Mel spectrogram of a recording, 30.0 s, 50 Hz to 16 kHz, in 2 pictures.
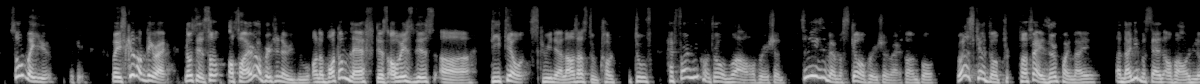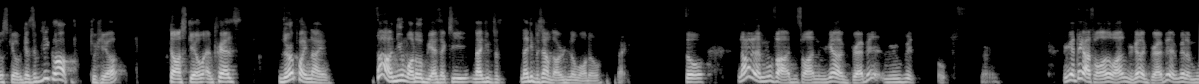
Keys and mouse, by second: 1.4-19.6 drag, 26.0 g, 27.6 Escape, 27.6 click, 29.2 g.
